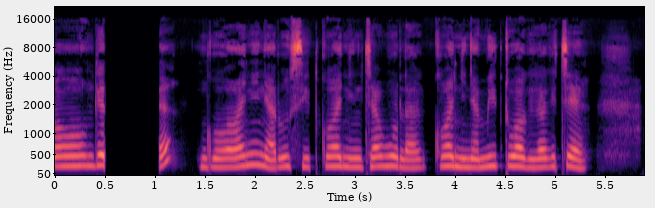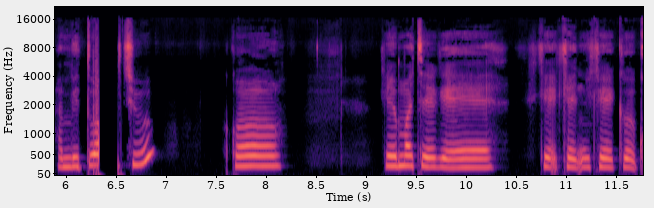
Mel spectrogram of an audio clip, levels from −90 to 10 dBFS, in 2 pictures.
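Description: Audio dropout to silence at 0.50 to 1.05 s cuts this speech recording off mid-flow for about 546 ms, leaving silence with no room tone before the audio resumes on "ng'oa nyiny arusit ko". The likely cause is that the input was briefly lost while the recorder kept writing silence, so that stretch of speech is gone. Intermittent contact at 6.28 to 6.56 s shows a loose plug or cable opening for about 195 ms. The signal drops out with crackle at the edges, and faint hiss remains while the connection is broken.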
